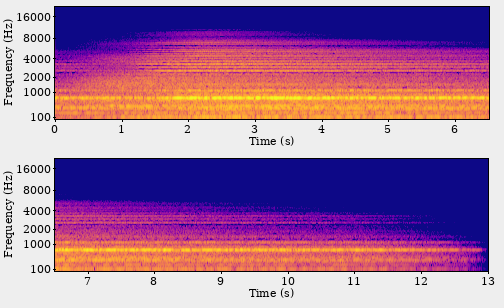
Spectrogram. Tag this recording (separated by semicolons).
drone; deep-space; long-reverb-tail; ambient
